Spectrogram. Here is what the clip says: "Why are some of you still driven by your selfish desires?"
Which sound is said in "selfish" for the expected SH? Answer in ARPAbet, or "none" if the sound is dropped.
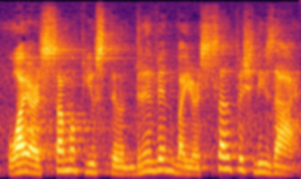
SH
